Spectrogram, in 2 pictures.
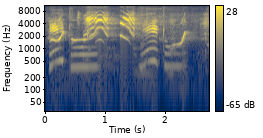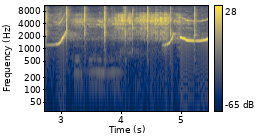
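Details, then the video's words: Pet parakeet (mitthu) talking, repeating devotional phrases like "sita-ram" and "jay shree ram", in a squeaky voice with rising whistled glides and sharp clicks, in a small room. "Parrot talking sita-ram🚩parrot talking jay shree ram"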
